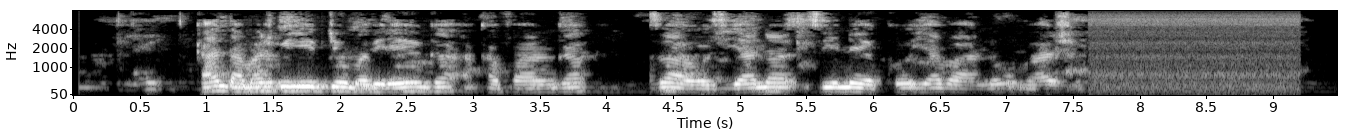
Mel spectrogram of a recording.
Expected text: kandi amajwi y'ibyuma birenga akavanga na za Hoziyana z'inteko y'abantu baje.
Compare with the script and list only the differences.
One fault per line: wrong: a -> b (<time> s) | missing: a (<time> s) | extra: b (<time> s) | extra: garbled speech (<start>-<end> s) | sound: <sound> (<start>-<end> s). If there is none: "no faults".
missing: na (3.8 s)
